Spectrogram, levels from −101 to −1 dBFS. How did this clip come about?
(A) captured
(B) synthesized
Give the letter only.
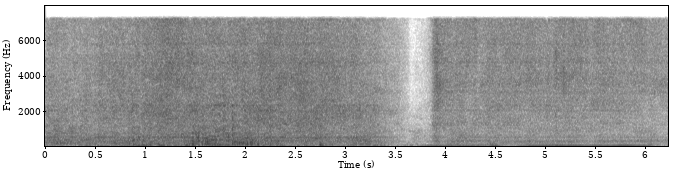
B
